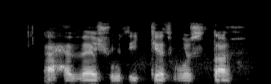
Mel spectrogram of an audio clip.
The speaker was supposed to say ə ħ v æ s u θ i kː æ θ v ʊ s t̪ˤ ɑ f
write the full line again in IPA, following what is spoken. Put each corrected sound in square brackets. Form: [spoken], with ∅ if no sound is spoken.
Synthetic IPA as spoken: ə ħ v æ [ʃ] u θ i kː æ θ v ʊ s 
